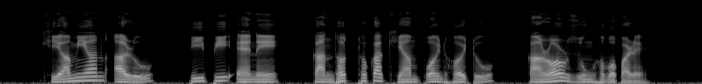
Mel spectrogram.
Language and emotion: Assamese, neutral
